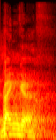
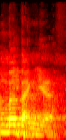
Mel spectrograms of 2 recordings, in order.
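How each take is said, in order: First: The name starts straight with a B sound. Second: The name starts with a sounded M syllable. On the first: "yeah, it's silent" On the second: "Must be an apostrophe in it"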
